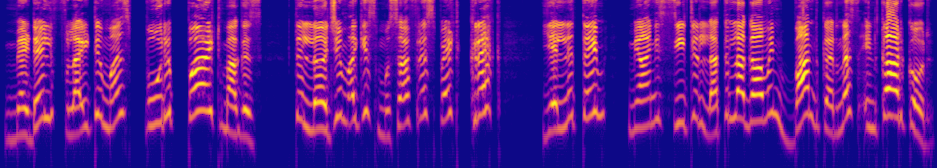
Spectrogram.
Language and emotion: Kashmiri, angry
